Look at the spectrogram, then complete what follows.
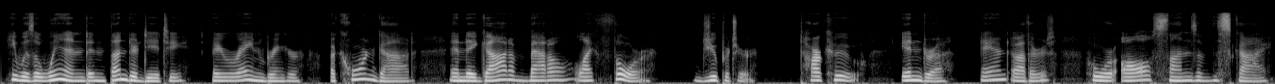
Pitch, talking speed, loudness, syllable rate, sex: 175 Hz, 150 wpm, -18 LUFS, 4.2 syllables/s, female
